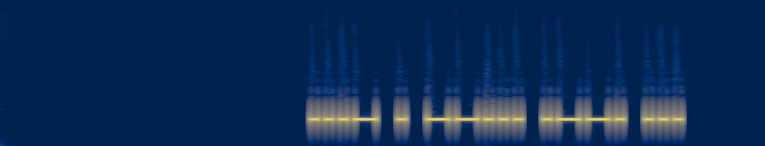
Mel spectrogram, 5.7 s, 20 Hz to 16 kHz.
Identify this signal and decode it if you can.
Morse code, heard as a keyed tone, about 22 wpm, 700 Hz. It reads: VE7PS
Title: DXCC-100 Call Signs - 5 Characters - 22wpm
